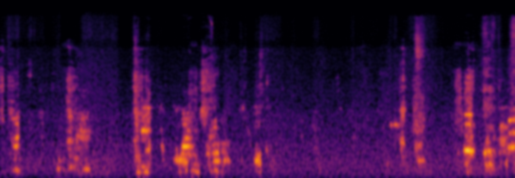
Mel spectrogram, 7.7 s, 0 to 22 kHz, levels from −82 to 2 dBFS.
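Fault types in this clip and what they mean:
Speech suppressed in double talk: the speech level dips in several brief patches and one long stretch from 2.38 to 3.91 s, falling by up to about 25 dB. The likely cause is an echo canceller turning down overlapping talk. The waveform envelope shows notches, and the spectrogram shows energy thinning across bands.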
